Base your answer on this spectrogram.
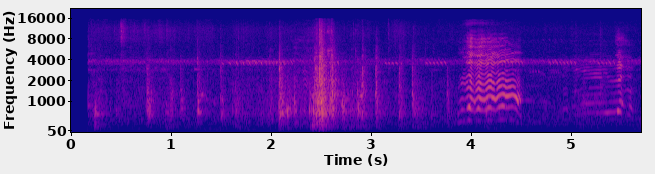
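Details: Boer goats bleating: a loud wavering bleat with stacked vibrato harmonics near four seconds, a second fainter quavering bleat near the end, scattered clicks and rustles, and a steady high whine running throughout.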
